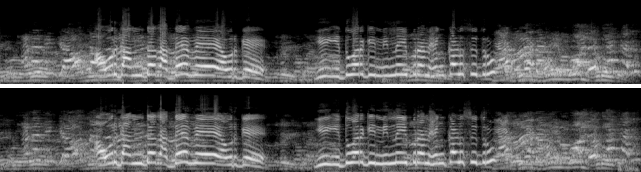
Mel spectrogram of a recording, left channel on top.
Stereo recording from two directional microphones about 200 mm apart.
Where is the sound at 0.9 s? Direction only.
35° right (ahead or behind).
